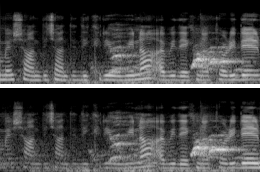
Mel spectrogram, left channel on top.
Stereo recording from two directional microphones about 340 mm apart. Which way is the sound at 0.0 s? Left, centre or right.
Centre.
